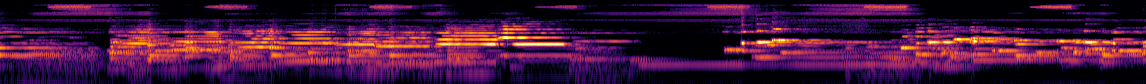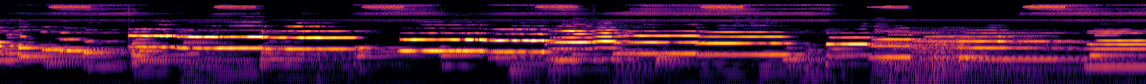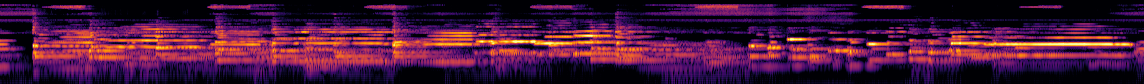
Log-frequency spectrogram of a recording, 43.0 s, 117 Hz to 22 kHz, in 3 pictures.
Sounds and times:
Clarinet: 0.0 - 42.9
Piano: 0.0 - 42.9.

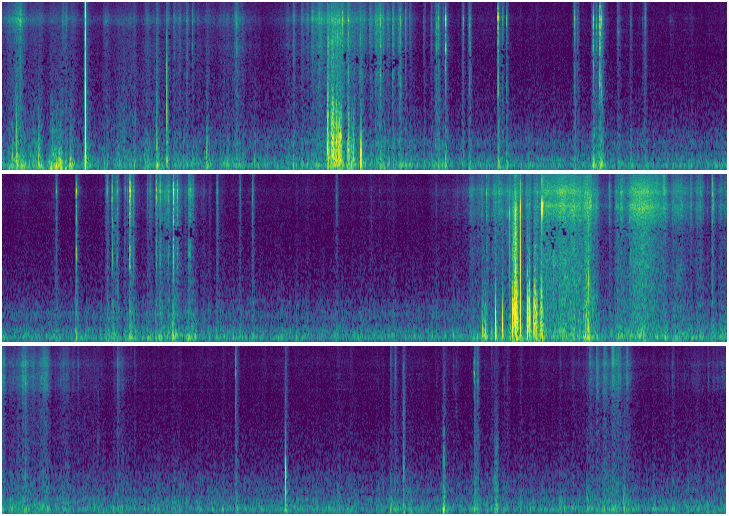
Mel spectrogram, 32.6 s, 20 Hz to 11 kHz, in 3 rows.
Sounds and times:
Crumpling, crinkling: 4.3 - 7.6, 12.4 - 13.8, 17.9 - 22.8, 30.5 - 31.2.

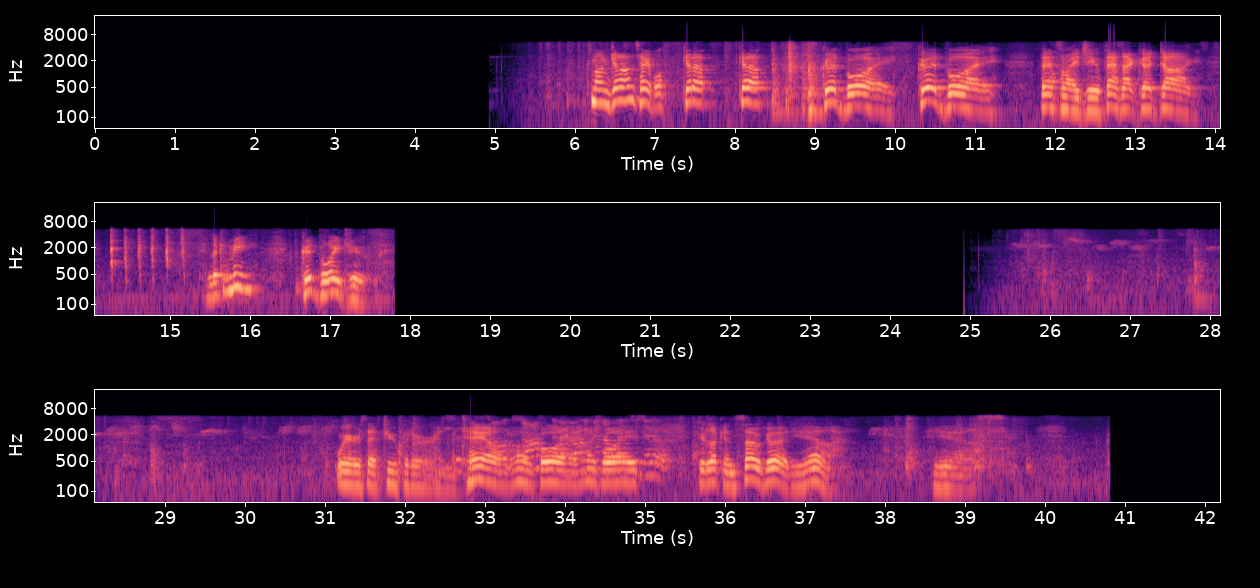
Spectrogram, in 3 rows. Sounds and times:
Speech: 6.2 - 13.8, 15.4 - 17.6, 31.1 - 37.6, 38.6 - 39.6.

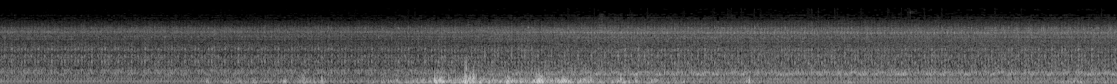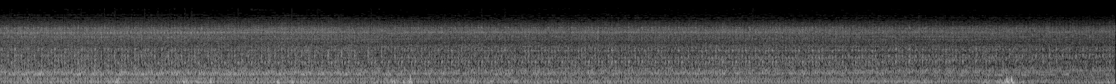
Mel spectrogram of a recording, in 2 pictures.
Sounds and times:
Idling: 0.0 - 22.3
Medium engine (mid frequency): 0.0 - 22.3
Vehicle: 0.0 - 22.3.

